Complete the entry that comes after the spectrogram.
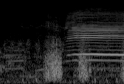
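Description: Sheep bleating on a farm in the video game Pentiment, two wavering bleats in quick succession over a steady, hissy ambient background, with no speech.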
